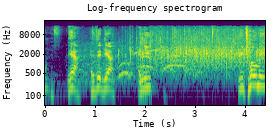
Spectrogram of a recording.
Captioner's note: cheers and applause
